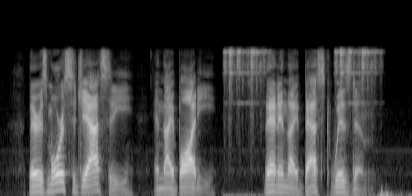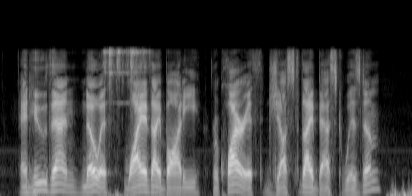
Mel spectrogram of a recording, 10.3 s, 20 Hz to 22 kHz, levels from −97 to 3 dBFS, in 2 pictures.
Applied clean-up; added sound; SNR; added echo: none; Tambourine; 11 dB; none.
